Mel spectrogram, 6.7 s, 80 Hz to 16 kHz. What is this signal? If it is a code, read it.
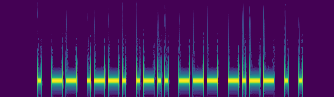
Morse code, heard as a keyed tone, about 17 wpm, 700 Hz. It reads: EMPLOYEE
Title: Top 1501-1750 Words 17wpm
